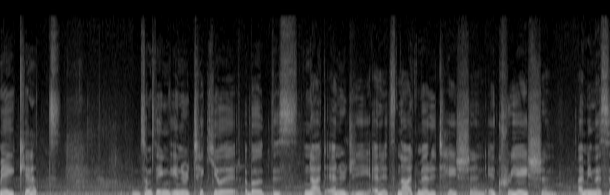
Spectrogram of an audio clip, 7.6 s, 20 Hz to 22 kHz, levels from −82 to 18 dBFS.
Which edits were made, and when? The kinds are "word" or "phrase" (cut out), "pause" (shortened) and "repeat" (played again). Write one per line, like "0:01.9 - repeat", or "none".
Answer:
0:01.8 - word
0:02.1 - word
0:04.0 - word
0:05.2 - word
0:06.2 - word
